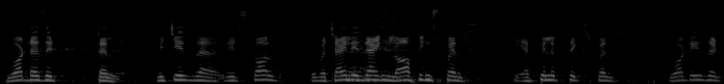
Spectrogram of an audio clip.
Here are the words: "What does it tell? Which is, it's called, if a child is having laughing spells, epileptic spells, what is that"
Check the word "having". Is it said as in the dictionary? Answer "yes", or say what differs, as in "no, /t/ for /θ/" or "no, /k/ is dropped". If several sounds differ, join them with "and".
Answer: no, /v/ is dropped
